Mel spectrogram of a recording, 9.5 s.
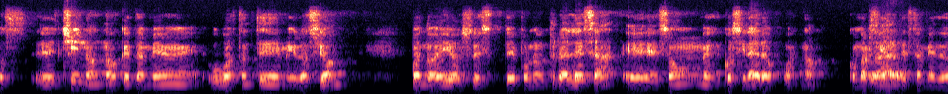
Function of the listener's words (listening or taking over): listening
